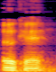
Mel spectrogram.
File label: "okay", expletives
